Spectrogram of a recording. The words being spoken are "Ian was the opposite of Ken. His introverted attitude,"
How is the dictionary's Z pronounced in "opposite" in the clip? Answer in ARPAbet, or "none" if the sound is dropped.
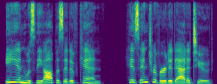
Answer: Z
